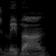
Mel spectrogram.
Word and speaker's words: Mabon: So Maybon, however you want to pronounce it. I like Maven personally, but I'm pretty sure the actual pronunciation is Maybon.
